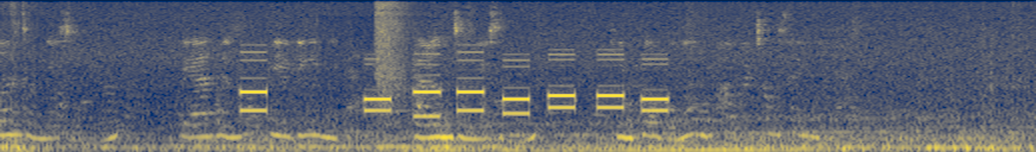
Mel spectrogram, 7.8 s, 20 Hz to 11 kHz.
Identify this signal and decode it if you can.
DTMF, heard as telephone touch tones, dialled by hand, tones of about 200 ms, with the noise inside a bus. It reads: 9 7394007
